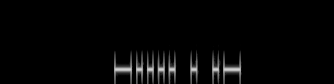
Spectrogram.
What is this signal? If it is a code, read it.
Morse code, heard as a keyed tone, about 22 wpm, 700 Hz. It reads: 6EA
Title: All Cut Numbers - 3-Digit 22wpm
